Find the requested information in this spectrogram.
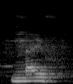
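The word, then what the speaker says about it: knife: हम लोग कहते हैं कि साहब के को नहीं पढ़ते हैं, लेकिन फिर भी के को वर्ड बनाने के लिए हम लोग यूज़ करते हैं। इसका मतलब क्या होता है कि इसका पूरा स्पेलिंग का मतलब नाइफ, नाइफ सुना, नाइफ जो चाकू होता है उसके लिए आता है, तो नाइफ आता है। के का हम यूज़ नहीं करते, ठीक है, के का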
